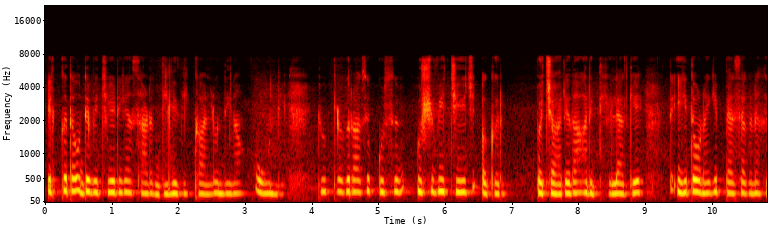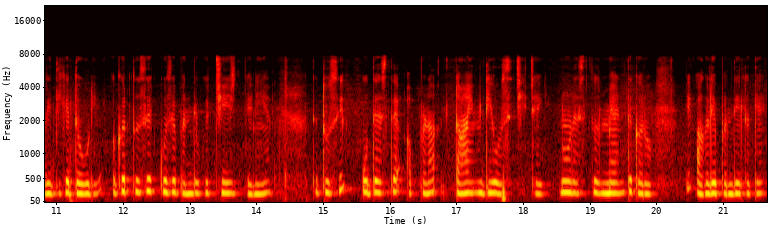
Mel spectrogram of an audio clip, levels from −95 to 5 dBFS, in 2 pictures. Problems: constant background noise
